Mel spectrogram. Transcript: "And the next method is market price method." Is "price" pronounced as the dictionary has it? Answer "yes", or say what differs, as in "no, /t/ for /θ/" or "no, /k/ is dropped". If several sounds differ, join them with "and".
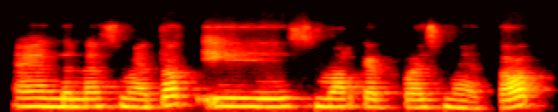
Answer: no, /l/ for /ɹ/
